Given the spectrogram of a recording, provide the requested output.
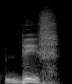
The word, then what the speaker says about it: BUUV: Linda Wegman, directeur van VWC BUF. Nu zeg ik het goed, hè? – Je zegt het zeker goed. Eh,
